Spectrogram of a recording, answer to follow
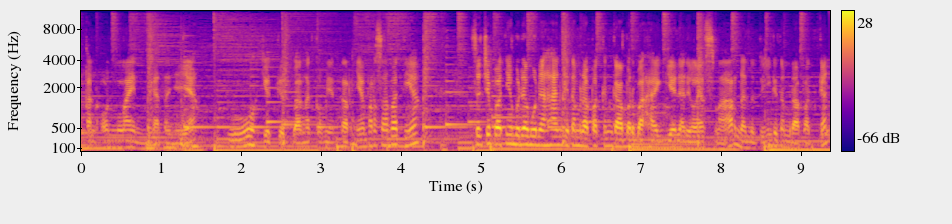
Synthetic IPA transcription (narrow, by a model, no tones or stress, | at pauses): kanɔ̰nlajnkat̪a̰ɲa̰ja | uhkiʊt̪̚kiʊt̪̚baŋət̪̚komɛnt̪arɲapaɾasabat̪ɲa | sət͡ʃəpat̪̚ɲamudahmudaɦankit̪aməndapat̪̚kankabarbaɦaɡiadaɾilɛsna̰rdant̪ənt̪uɲakit̪aməndapat̪̚kan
